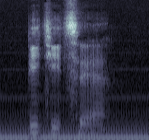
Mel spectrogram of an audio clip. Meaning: petition
- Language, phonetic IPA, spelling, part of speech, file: Russian, [pʲɪˈtʲit͡sɨjə], петиция, noun, Ru-петиция.ogg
